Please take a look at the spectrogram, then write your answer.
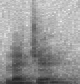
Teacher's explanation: the e is a shorter sound in Spanish than it is in English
